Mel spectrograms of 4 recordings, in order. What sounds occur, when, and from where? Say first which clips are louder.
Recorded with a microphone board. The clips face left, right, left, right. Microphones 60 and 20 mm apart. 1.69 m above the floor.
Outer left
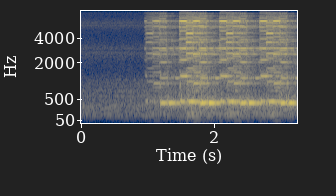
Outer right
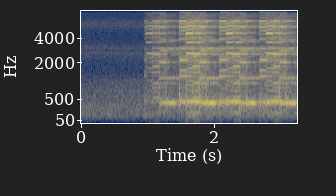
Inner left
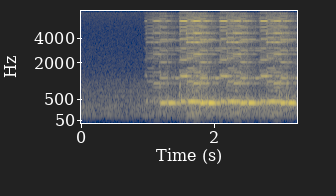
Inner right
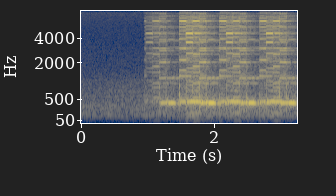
0.9 s an alarm: outer left 1 dB, even; 50° right (ahead or behind), 8.5 m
